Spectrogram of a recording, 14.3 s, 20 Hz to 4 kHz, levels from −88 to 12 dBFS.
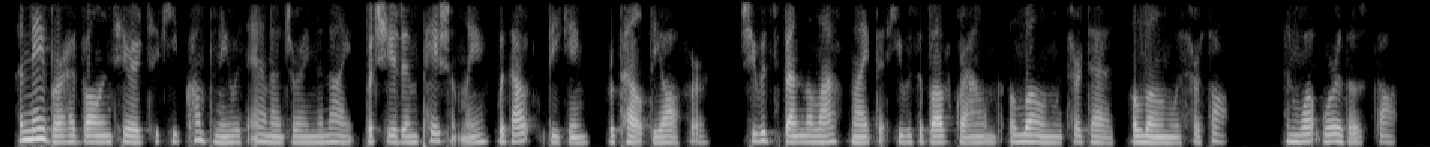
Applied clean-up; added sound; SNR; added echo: none; none; none; none.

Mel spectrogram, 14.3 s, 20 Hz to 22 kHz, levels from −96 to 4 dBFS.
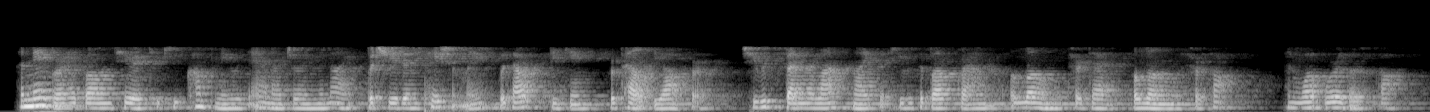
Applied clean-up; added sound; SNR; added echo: none; none; none; reverberation time 1.1 s.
